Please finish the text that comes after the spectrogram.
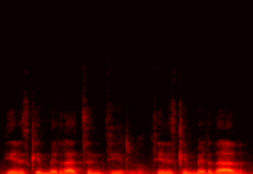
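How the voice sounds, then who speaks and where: A man giving a religious talk on parenting, speaking deliberately and putting questions to his listeners. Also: lowish voice, fairly even intonation, a little mellow, a little hiss or hum. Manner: slow, deliberate, addresses the audience with questions. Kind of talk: religious community lecture.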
